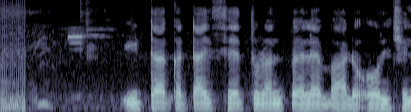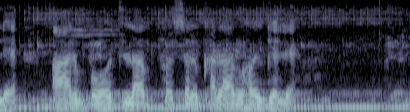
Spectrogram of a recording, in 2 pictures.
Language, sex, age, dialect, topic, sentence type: Magahi, male, 25-30, Northeastern/Surjapuri, agriculture, statement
